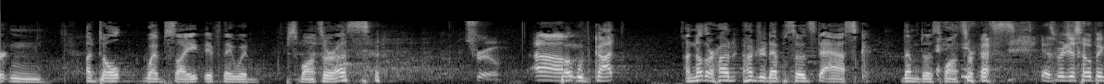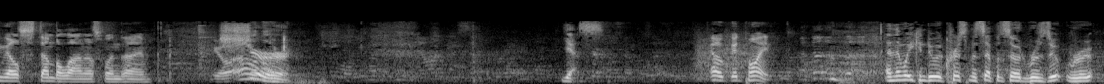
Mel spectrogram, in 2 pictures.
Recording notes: LIVE at Big Bobs Burgers. Questions comments concerns from audience.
